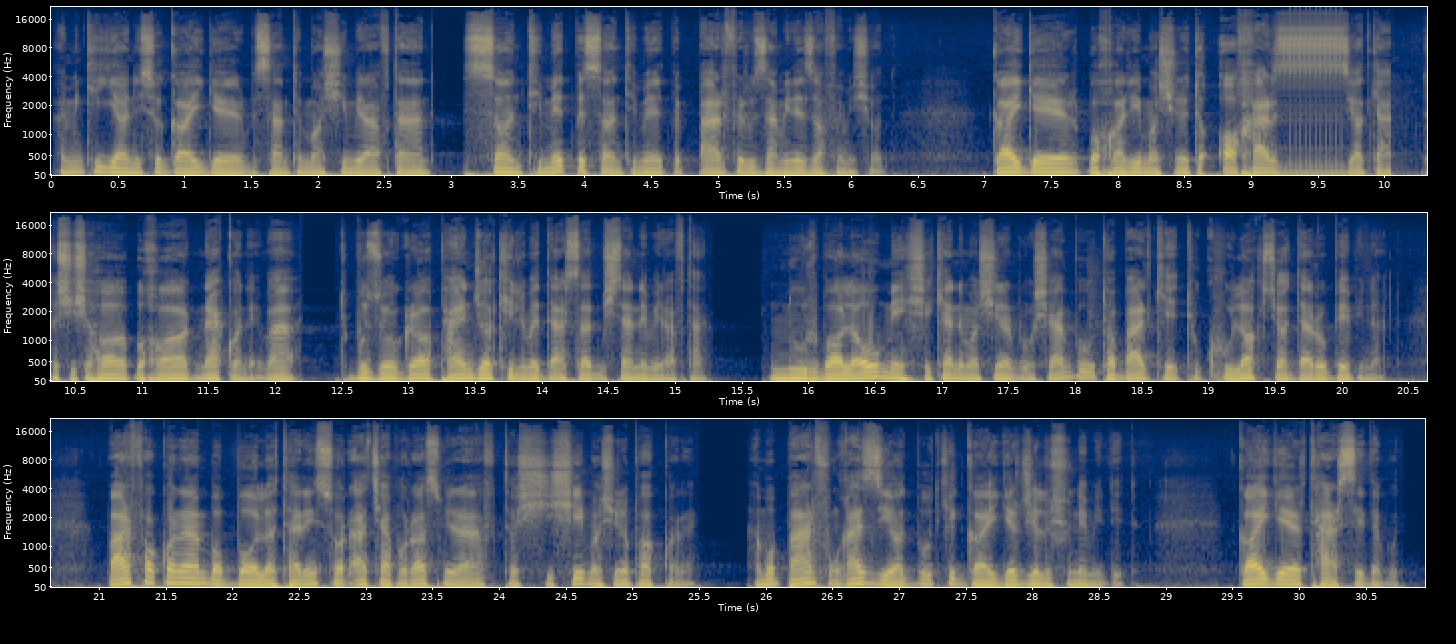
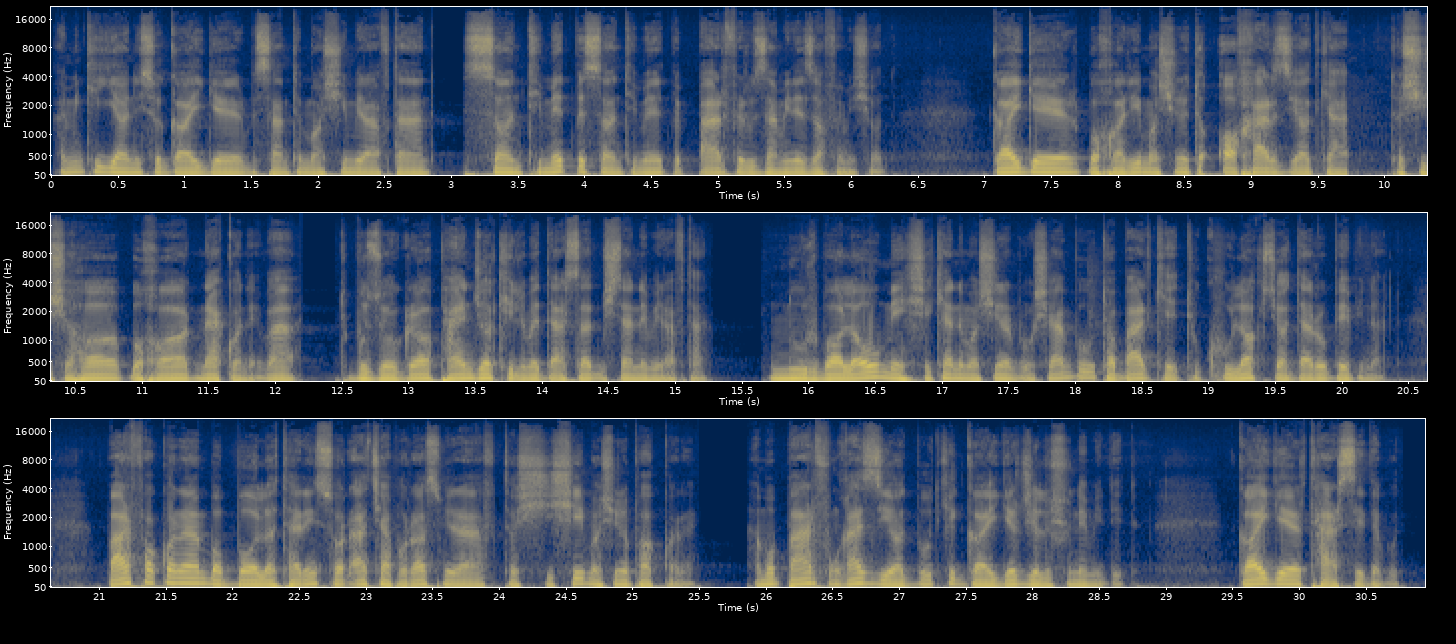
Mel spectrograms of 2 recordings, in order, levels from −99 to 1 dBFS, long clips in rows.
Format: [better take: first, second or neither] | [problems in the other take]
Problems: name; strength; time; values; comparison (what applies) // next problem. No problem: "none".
second | audio freezing; at 9.5 s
